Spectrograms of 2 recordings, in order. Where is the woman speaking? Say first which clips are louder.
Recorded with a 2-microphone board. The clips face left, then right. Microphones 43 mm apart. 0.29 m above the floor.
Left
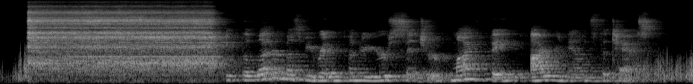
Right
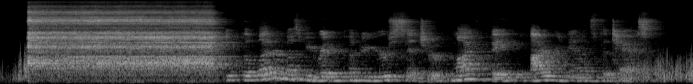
Left 2 dB; 30° left (ahead or behind), 1.0 m.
